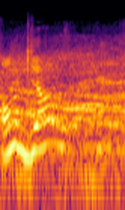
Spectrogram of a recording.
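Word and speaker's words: Enghien: Eugène, comment vous prononcez Anguien. Anguien.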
